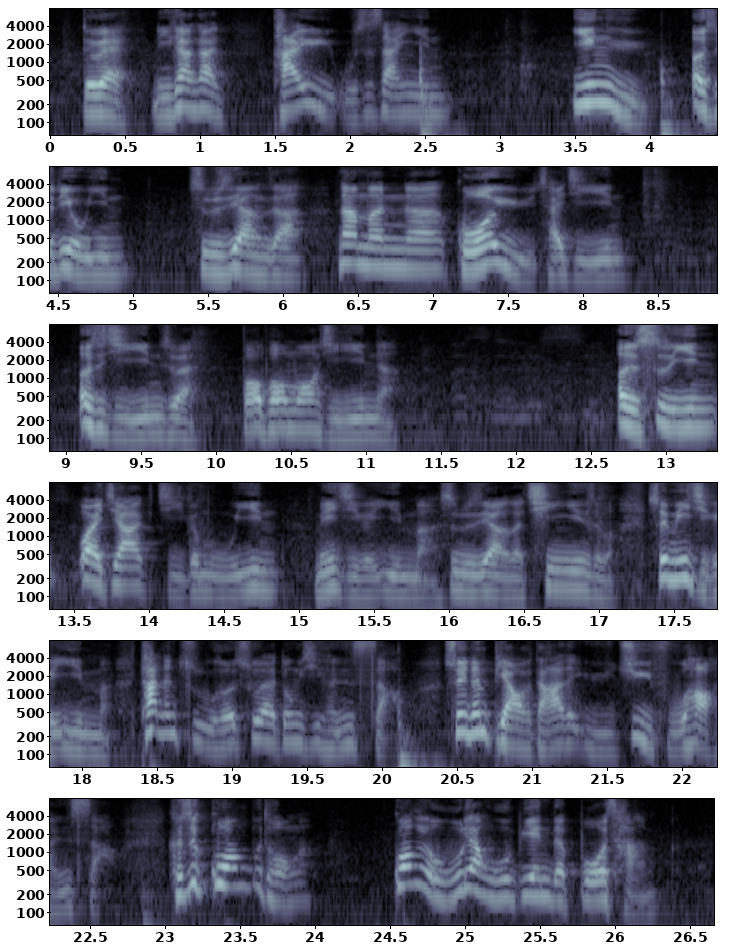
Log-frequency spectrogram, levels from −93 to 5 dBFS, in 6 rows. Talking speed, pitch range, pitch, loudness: 260 characters per minute, 115-165 Hz, 140 Hz, -34 LUFS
